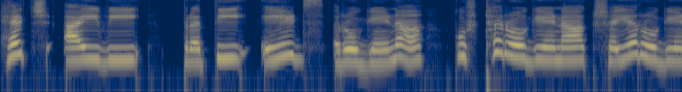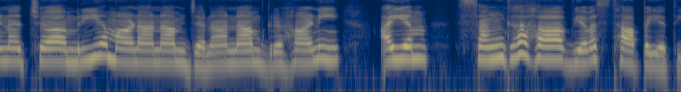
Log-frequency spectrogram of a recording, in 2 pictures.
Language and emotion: Sanskrit, neutral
